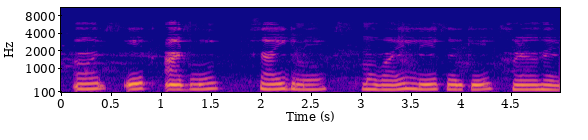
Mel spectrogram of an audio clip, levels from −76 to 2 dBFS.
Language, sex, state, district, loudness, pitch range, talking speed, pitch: Hindi, female, Bihar, Kishanganj, -25 LUFS, 180-200 Hz, 130 wpm, 185 Hz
